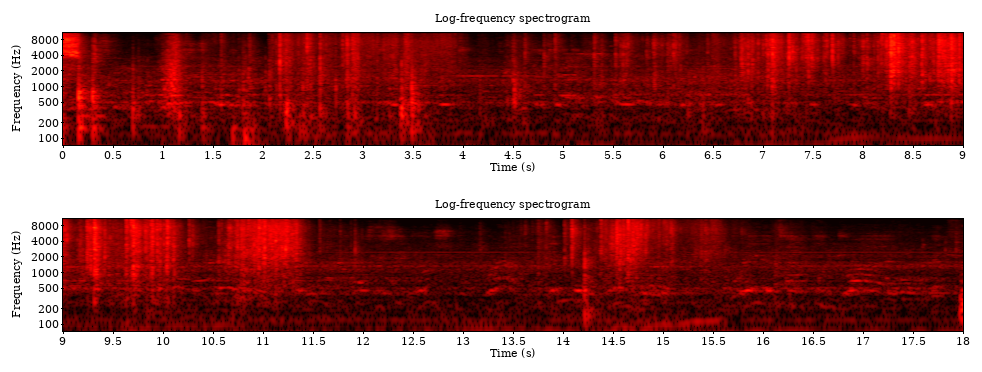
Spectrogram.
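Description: Plastic shrink-wrap being torn off a sealed trading-card box and crinkled in the hands, in irregular bursts that are loudest about halfway through, with light clicks of the box and cards being handled.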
